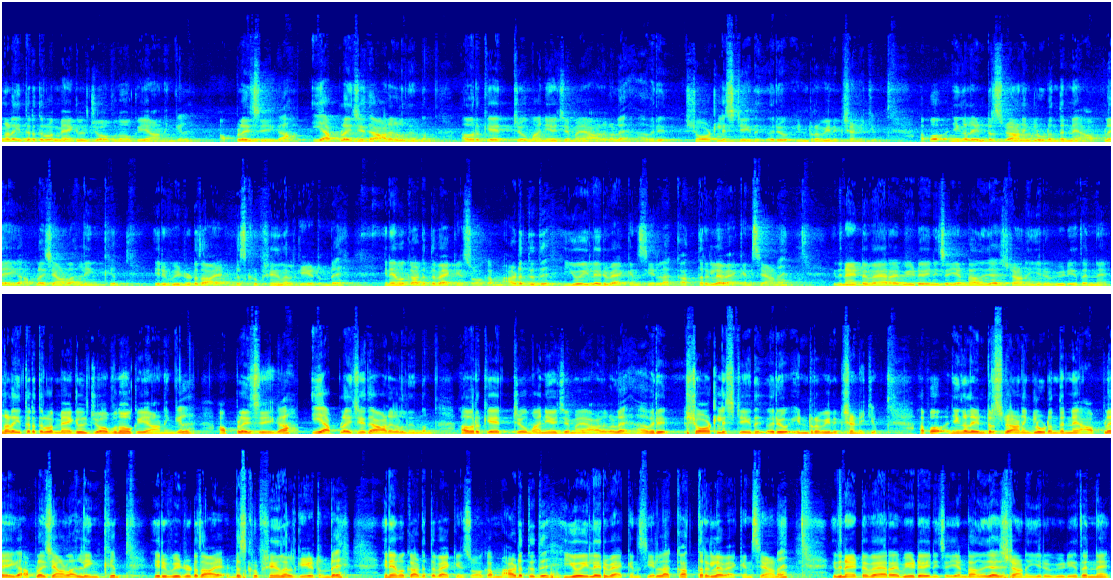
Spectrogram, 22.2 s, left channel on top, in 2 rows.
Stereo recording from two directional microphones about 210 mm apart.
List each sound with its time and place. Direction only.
0.0 s speech: 50° right (ahead or behind)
